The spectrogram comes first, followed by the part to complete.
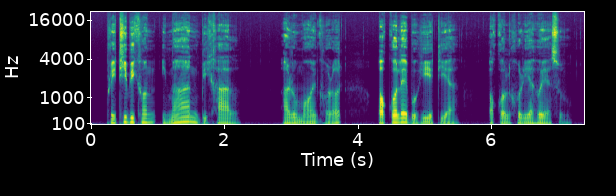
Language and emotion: Assamese, sad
